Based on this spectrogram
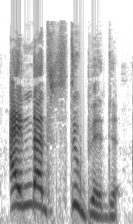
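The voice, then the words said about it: Put-on Russian accent. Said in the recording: “Here comes my Russian accent.”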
